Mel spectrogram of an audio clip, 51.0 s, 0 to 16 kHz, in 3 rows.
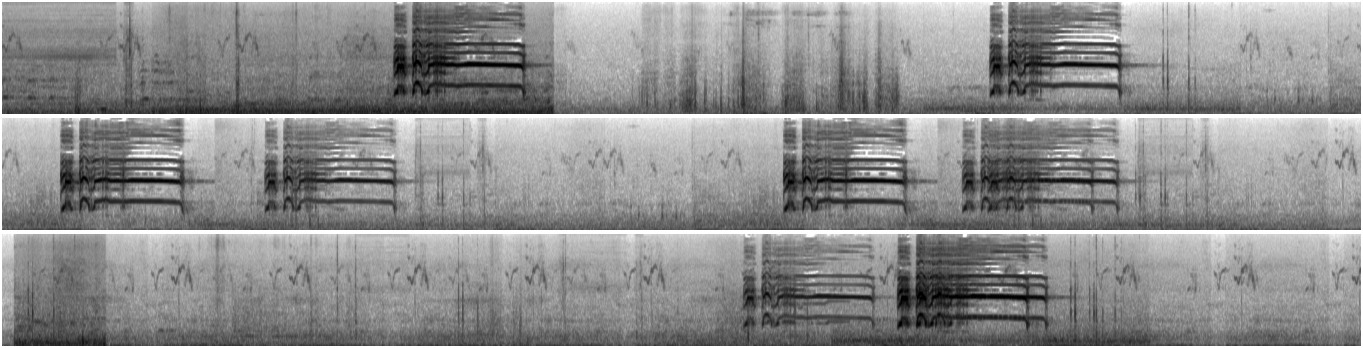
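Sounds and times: rooster crowing: 4.9 - 6.9, 12.4 - 14.2, 17.7 - 19.5, 20.2 - 22.0, 26.7 - 31.1, 43.2 - 47.3.

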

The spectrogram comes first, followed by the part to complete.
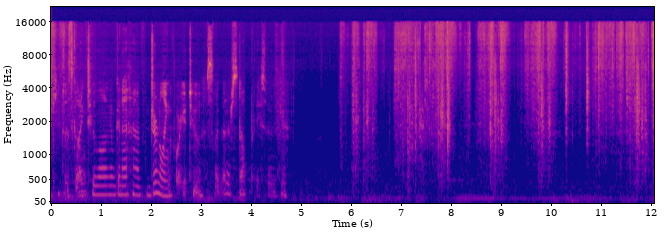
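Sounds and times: magazine pages turning: 5.8 - 12.0.

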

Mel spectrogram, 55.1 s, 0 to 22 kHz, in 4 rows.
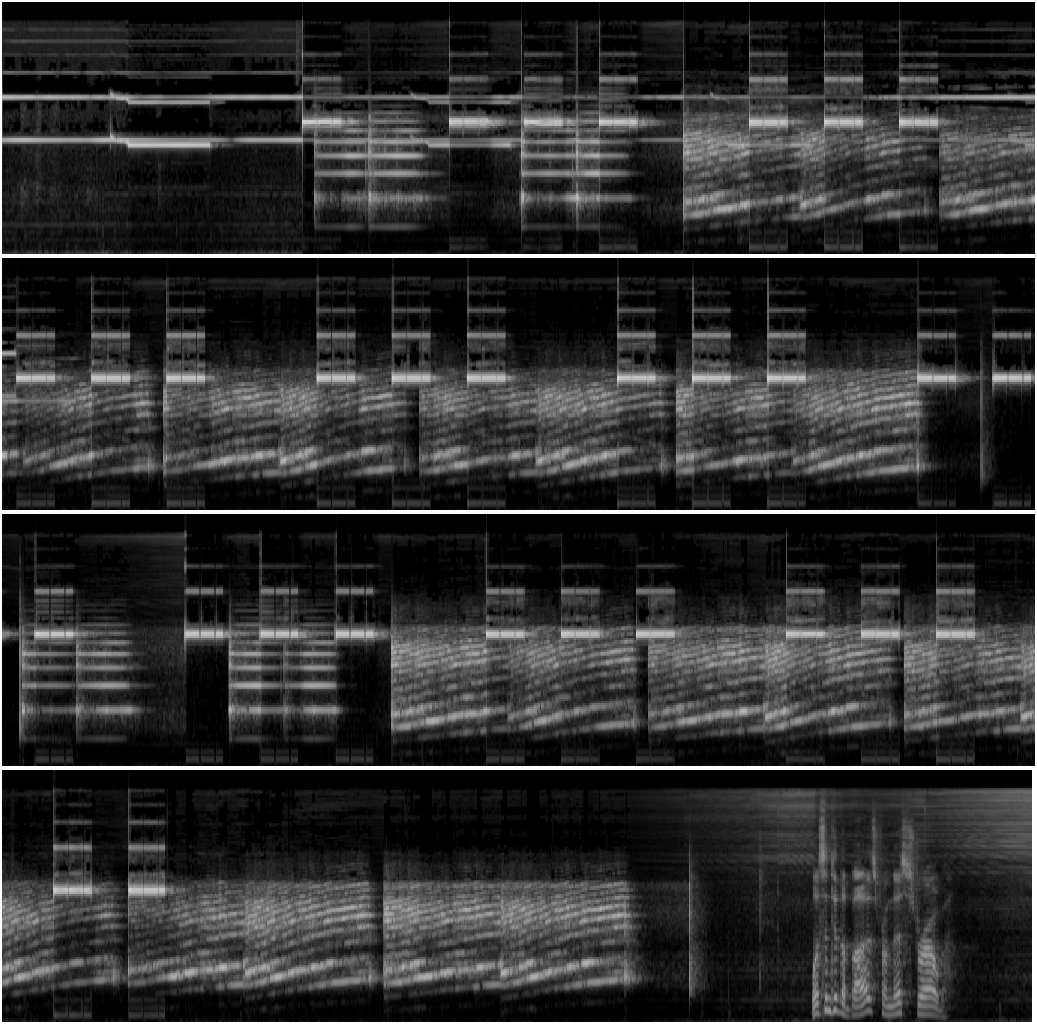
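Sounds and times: fire alarm whoops: 0.0 - 50.0
high-pitched horn beeps: 4.0 - 16.5, 34.0 - 36.6, 37.9 - 40.6
alarm chime tones: 4.0 - 16.6, 22.0 - 24.6, 34.0 - 36.7, 37.7 - 40.7, 41.9 - 43.6.

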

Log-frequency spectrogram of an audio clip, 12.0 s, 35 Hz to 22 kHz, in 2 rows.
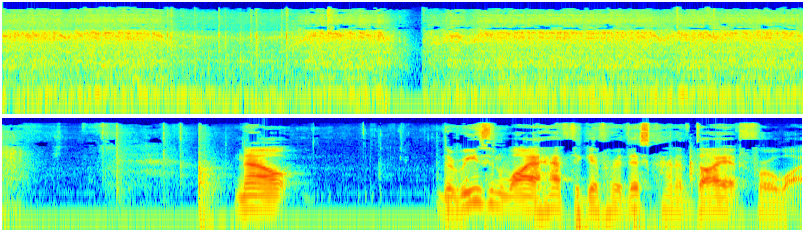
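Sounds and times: immersion blender grinding meat: 0.0 - 6.2.

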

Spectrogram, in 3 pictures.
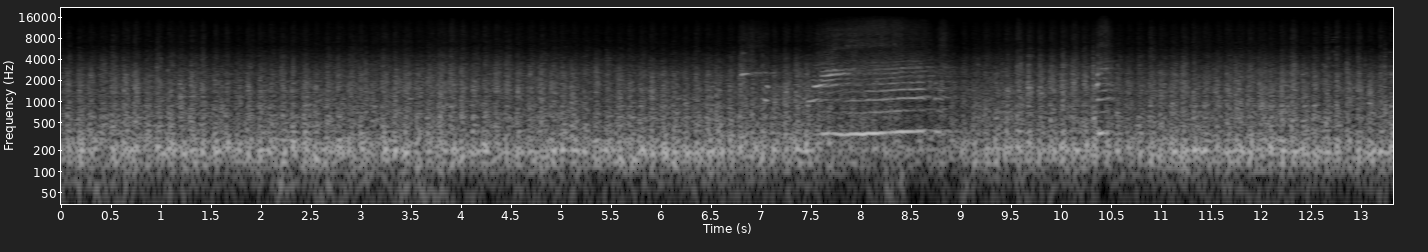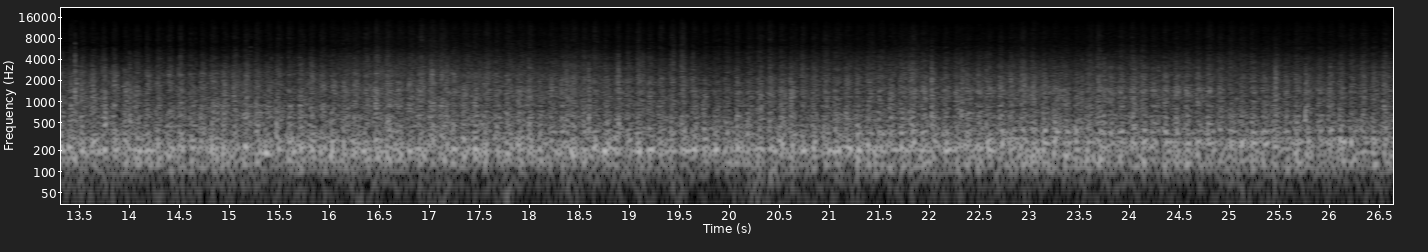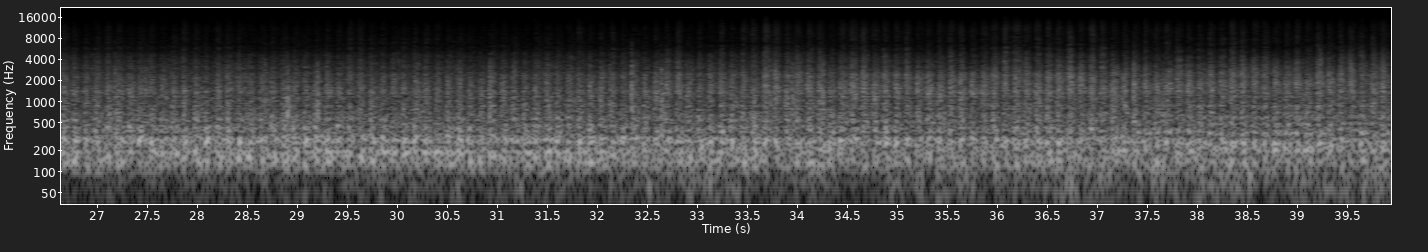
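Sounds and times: steam locomotive exhaust: 0.0 - 39.9
steam whistle: 6.8 - 9.0, 10.3 - 10.6.

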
